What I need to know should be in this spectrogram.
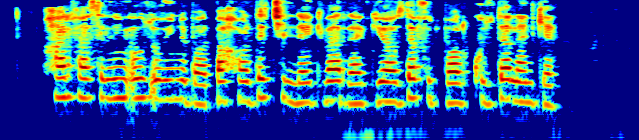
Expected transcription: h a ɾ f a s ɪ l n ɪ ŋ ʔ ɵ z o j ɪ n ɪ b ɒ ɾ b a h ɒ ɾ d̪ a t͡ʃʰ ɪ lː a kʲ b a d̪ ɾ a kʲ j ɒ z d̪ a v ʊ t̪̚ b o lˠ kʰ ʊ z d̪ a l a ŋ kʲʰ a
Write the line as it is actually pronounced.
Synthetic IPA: h a ɾ f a s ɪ l n ɪ ŋ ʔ ɵ z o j ɪ n ɪ b ɒ ɾ b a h ɒ ɾ d̪ a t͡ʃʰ ɪ lː a kʲ v a ɾ a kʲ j ɒ z d̪ a f ʊ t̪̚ b ɒ lˠ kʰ ʊ z d̪ a l a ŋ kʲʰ a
